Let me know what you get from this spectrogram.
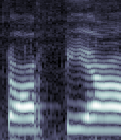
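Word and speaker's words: tortilla: டார்ட்டியாங்கிறது வந்து இது டார்ட்டிலா அப்படின்னு இருக்கும். பட் இது ப்ரொனவுன்ஸ் பண்ணி டார்ட்டியா அப்படின்னு பண்ணணும்.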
